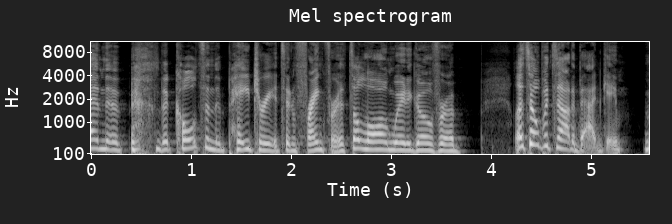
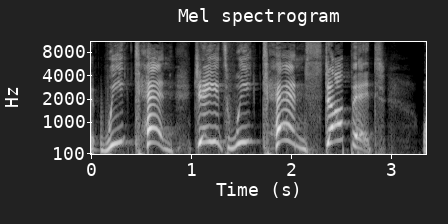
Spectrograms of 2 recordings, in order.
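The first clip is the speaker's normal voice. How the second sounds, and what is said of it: Yelling excitedly. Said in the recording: “Why am I yelling?”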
